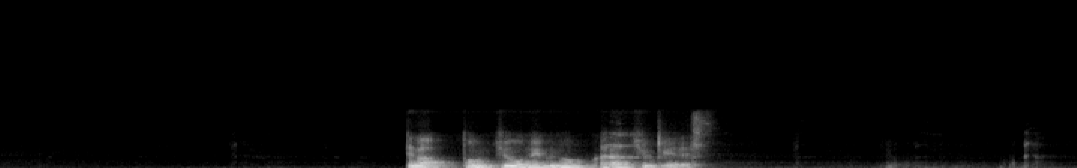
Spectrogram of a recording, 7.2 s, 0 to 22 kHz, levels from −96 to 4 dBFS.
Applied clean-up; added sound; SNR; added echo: neural mask model DeepFilterNet 3.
